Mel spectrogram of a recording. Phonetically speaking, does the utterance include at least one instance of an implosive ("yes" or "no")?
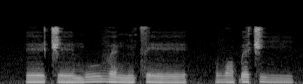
yes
